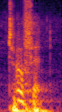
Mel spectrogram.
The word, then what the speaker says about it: Tophet: the old testament is t-o-p-h-e-t t-o-p-h-e-t tophet i think it's written th in the king james t-o-p-h-e-t-h tofit modern pronunciation and it means a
